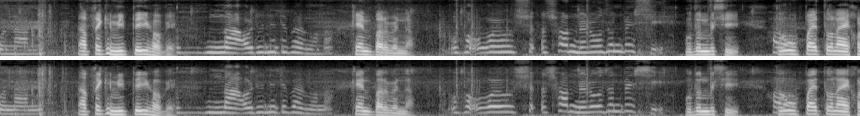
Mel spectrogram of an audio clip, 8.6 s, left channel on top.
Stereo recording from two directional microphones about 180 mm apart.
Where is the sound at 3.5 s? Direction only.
5° right (ahead or behind).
